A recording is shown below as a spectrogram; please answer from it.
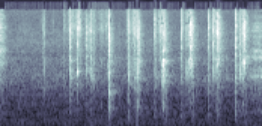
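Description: Tarot cards being shuffled during a live reading, a string of crisp riffling and slapping bursts in an irregular rhythm, close and fairly quiet with no talk over them.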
